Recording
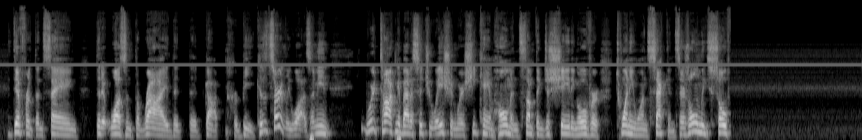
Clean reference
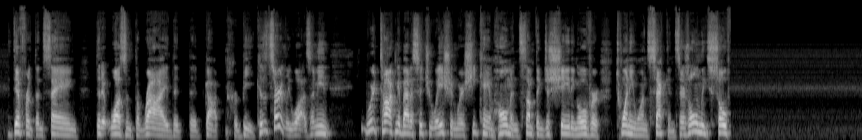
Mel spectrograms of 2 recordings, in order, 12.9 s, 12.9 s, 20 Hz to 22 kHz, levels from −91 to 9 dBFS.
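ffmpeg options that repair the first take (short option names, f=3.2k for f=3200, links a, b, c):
-filter_complex "[0:a]bandreject=f=3.9k:w=30,asplit=3[a][b][c];[a]afade=t=out:st=4.64:d=0.02[d];[b]highpass=f=140:w=0.5412,highpass=f=140:w=1.3066,afade=t=in:st=4.64:d=0.02,afade=t=out:st=4.76:d=0.02[e];[c]afade=t=in:st=4.76:d=0.02[f];[d][e][f]amix=inputs=3:normalize=0,asplit=3[g][h][i];[g]afade=t=out:st=5.95:d=0.02[j];[h]highpass=f=140:w=0.5412,highpass=f=140:w=1.3066,afade=t=in:st=5.95:d=0.02,afade=t=out:st=6.07:d=0.02[k];[i]afade=t=in:st=6.07:d=0.02[l];[j][k][l]amix=inputs=3:normalize=0"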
